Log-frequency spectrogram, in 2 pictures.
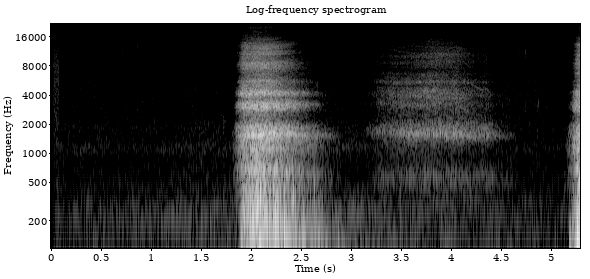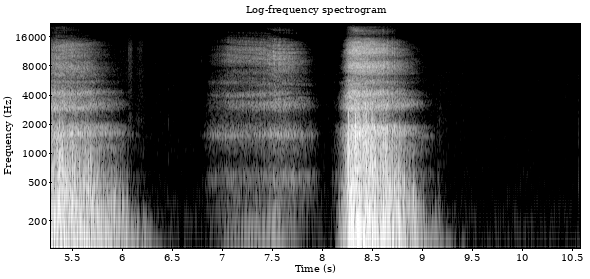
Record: {"exhalation_length": "10.6 s", "exhalation_amplitude": 17294, "exhalation_signal_mean_std_ratio": 0.31, "survey_phase": "beta (2021-08-13 to 2022-03-07)", "age": "18-44", "gender": "Female", "wearing_mask": "No", "symptom_cough_any": true, "symptom_runny_or_blocked_nose": true, "symptom_shortness_of_breath": true, "symptom_sore_throat": true, "symptom_diarrhoea": true, "symptom_fatigue": true, "symptom_fever_high_temperature": true, "symptom_headache": true, "smoker_status": "Never smoked", "respiratory_condition_asthma": false, "respiratory_condition_other": true, "recruitment_source": "Test and Trace", "submission_delay": "2 days", "covid_test_result": "Positive", "covid_test_method": "RT-qPCR", "covid_ct_value": 25.6, "covid_ct_gene": "N gene"}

